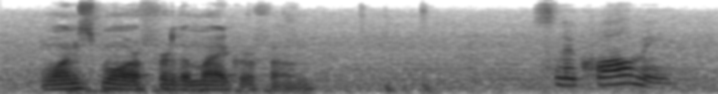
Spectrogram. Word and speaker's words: Snoqualmie: officials closed off trail access points along the Snoqualmie? Snoqualmie. We're gonna pronounce that really quick. Pronounce that fucking word. Alright. What do you got, Google? Snoqualmie. Yeah, once more for the microphone. Snoqualmie. Snoqualmie.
